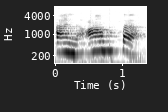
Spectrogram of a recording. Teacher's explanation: Contoh lainnya ada nun sukun bertemu dengan ain, yang dibaca an'amta. Ya, jadi nun sukun dan ain dibaca dengan jelas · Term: izhar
